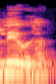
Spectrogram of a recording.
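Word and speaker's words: Lugh: Lu is how we pronounce them here, but I'm sure he would have been pronounced. I've seen it as L-U fada. Yeah. And even, like, no offense to people that aren't Irish, but L-U fada is easier to pronounce and just disregard the fada than the G-H. Yeah, exactly. Yeah. In a lot of Irish words, a lot of Celtic, a lot of Gaelic words, G-H is silent.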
